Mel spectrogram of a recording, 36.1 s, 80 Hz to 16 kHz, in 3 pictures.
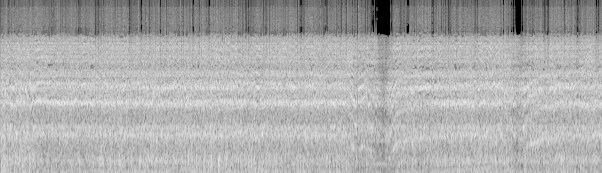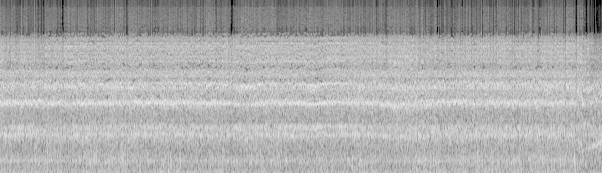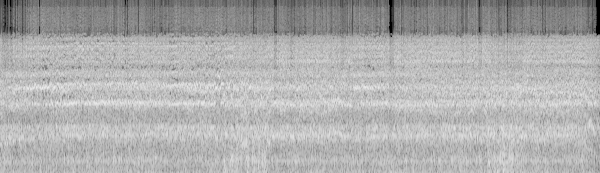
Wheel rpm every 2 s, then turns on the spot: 230, 230, 230, 170, 220, 190, 230, 240, 230, 230, 230, 220, 210, 230, 210, 220, 210, 190.
none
